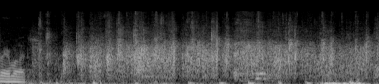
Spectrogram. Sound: applause

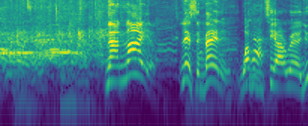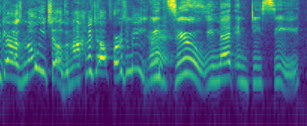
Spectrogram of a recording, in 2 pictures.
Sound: cheers and applause

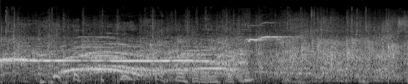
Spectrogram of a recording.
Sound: audience laughing; audience cheering

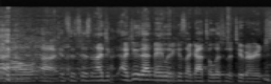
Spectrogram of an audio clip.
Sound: laughter

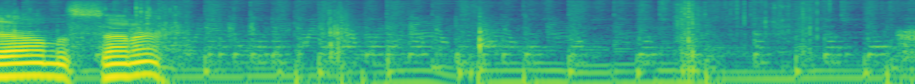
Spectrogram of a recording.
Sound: shell cracks

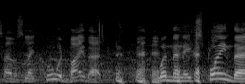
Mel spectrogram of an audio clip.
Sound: laugh

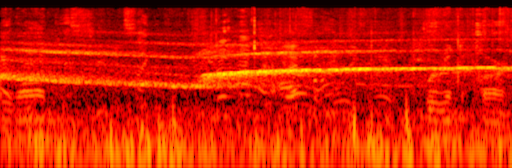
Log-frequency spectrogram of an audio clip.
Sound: sirens, passersby in background

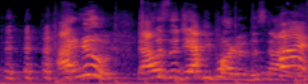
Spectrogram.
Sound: laughs

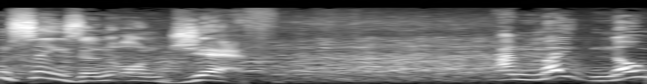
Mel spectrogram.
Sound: audience laughs

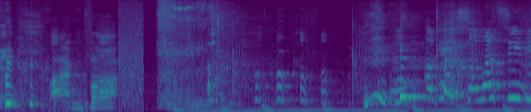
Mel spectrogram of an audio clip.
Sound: laugh

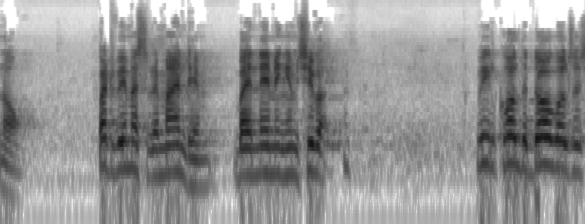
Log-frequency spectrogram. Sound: few laugh

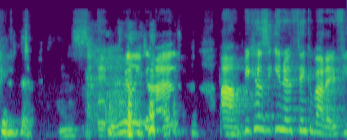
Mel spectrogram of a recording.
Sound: chuckles

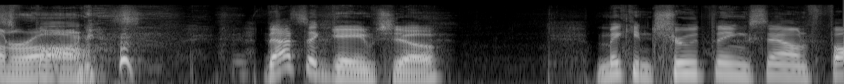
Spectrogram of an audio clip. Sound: chuckles

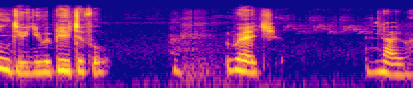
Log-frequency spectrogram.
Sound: Regulus' breath hitches

